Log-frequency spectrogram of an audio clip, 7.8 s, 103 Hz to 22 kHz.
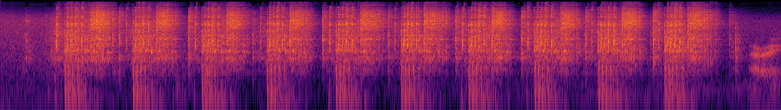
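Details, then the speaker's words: Ryobi SS30 string trimmer, used earlier in the year, broken primer bulb, on choke with ignition on: about nine rapid pull-cord rasps with no firing at all; cranks but will not start, fuel supply suspected. "no start trying use some primer fuel right down here into the throat of the carburetor"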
